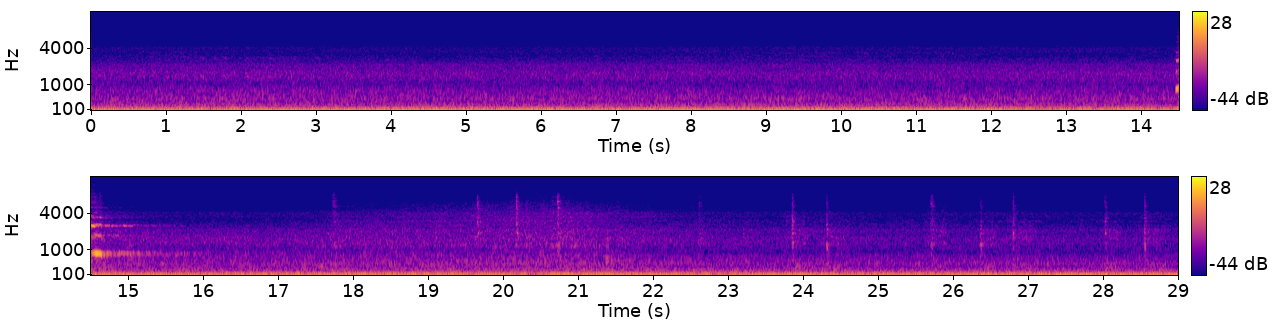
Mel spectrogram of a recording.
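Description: A steady low rumble of a train standing at a station. About halfway there is one short train toot that fades within a second. Scattered light clicks and knocks follow.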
